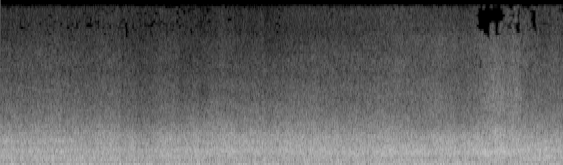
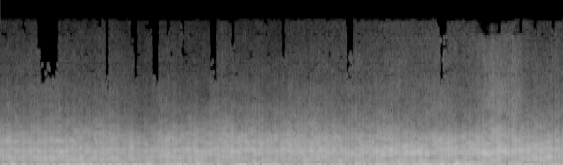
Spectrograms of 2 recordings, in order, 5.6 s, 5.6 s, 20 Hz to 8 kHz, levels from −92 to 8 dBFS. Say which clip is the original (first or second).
first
